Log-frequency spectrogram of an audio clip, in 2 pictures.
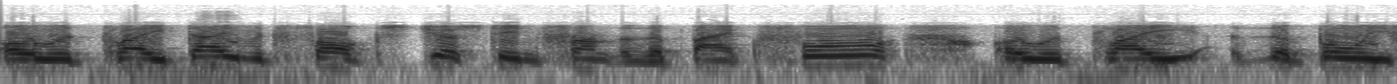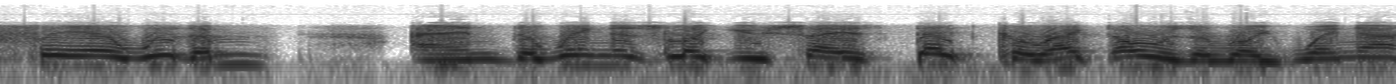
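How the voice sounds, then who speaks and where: Fairly slow speech in a Norfolk accent, with ordinary pitch variation and very even loudness. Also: man, high pitch for a man. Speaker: football fan. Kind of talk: radio phone-in call.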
